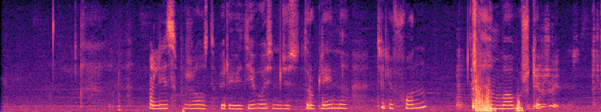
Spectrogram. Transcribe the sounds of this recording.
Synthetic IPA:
ɐlʲisə̥pɐʐɑlˠəst̪ə̥pʲɪɾʲɪvʲɪdʲivosʲɪmʲdʲɪsʲɪ̥t̪ʲrʊblʲejnə | tʲʰɪlʲɪfon | bɑbuʂkʲɪ

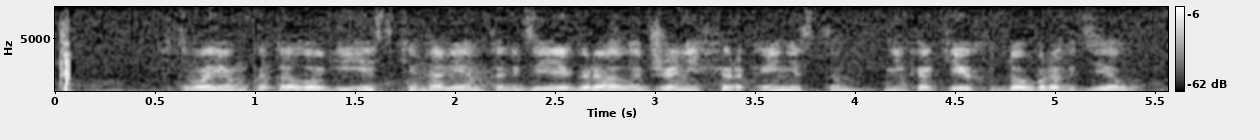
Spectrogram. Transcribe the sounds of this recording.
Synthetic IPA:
ft̪vɐjo̞mkət̪ɐlˠo̞ɡʲɪːjesʲtʲkʲɪnɐlʲe̞nt̪əɡdʲeɪɡɾalˠəʐɛnʲɪfʲɪrɛnʲɪst̪ənnʲɪkɐkʲixd̪o̞bɾɨxdʲe̞lˠ

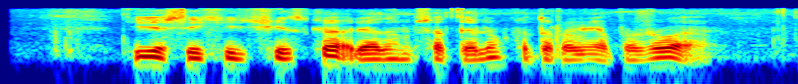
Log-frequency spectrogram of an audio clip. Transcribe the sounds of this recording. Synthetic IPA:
ɪjasʲexʲit͡ɕist̪kə̰ɾʲʔad̪əmsɐt̪ɛlʲəmkɐt̪oɾəjʊjapɾəʐɨva̰jʊ̰

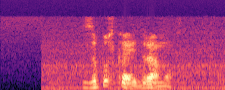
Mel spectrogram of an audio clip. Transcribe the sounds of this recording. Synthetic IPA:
zɐpʊskajd̪ɾamʊ

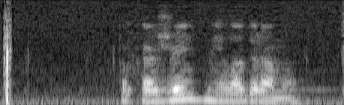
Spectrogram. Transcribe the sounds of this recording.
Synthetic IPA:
pəkaʐɨmʲɪlˠɐd̪ɾamʊ

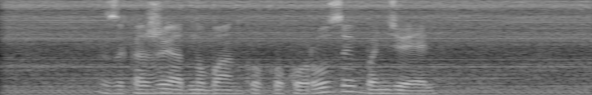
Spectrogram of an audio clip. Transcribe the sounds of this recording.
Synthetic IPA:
zɐkaʐɨad̪nubankukɔkuɾuzɨbɐnʲd̪ʲuɛlʲ

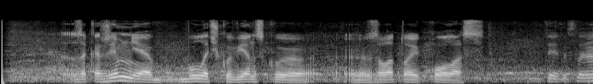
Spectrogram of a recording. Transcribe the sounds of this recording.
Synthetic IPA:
zəkɐʐɨmnʲebulˠət͡ɕkʊvʲe̞nskʊjʊ | zəlˠɐt̪o̞jkolˠəs

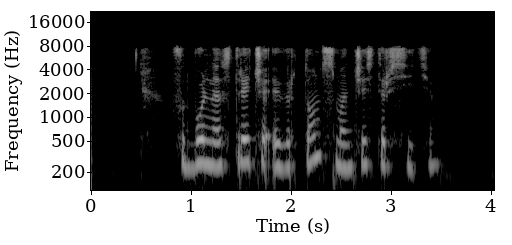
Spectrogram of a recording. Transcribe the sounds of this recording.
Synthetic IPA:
fʊd̪̚bolʲnəjəfst̪ɾʲet͡ɕəʔɛvʲɪrt̪onsmanʲt͡ɕesʲt̪ʲersʲitʲʰɪ

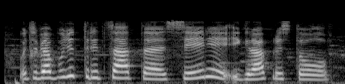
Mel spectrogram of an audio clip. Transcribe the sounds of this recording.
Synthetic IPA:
ʊtʲɪbʲabudʲɪt̪ːɾʲɪt̪sat̪əjəsʲeɾʲɪjəʔɪɡɾapɾʲɪst̪olˠəf

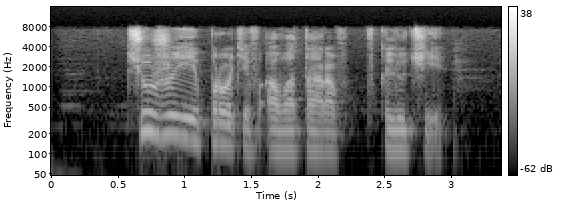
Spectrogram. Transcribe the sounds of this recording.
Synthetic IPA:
t͡ɕʊʐɨjəpɾo̞tʲɪfɐvɐt̪aɾəfːklʲʊt͡ɕḭ

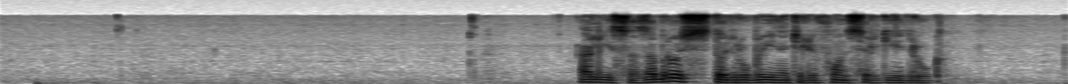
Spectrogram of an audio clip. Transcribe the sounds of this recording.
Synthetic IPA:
ɐlʲisəzɐbɾosʲst̪otʲrʊblʲejnətʲɪlʲɪfo̞nsʲɪlʲɡʲejd̪ɾuk

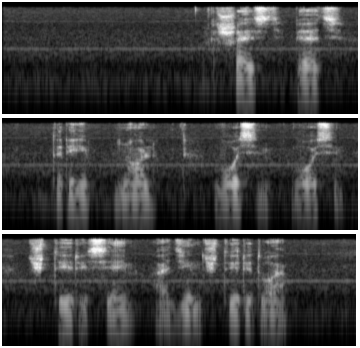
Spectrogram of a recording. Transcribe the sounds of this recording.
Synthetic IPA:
ʂɛsʲtʲpʲætʲ | t̪ɾʲi | no̞lʲ | vosʲɪmʲ | vo̞sʲɪmʲ | t͡ɕɪ̥t̪ɪɾʲɪ̰sʲemʲ | ɐ̰dʲint͡ɕɪ̥t̪ɨɾʲɪd̪va

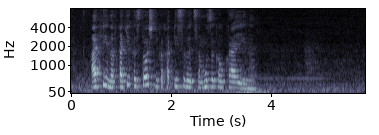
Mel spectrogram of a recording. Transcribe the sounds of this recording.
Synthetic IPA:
afʲinəfkakʲixɨst̪ot͡ɕnʲɪkəxapʲisɨvəjɪt̪sːəmuzɨkəʊkɾainɨ

